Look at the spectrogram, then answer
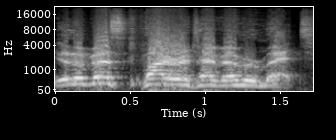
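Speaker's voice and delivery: very loud, high, belted character voice. Retelling what the pirate character Grimes keeps saying in the game: Grimes voice. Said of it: "this Grimes character is just like".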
